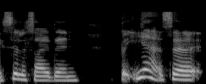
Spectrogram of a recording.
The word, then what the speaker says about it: psilocybin: how you pronounce It in America they say psilocybin in the UK they say siloc cybin but I tend to say psilocybin but yeah so it's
